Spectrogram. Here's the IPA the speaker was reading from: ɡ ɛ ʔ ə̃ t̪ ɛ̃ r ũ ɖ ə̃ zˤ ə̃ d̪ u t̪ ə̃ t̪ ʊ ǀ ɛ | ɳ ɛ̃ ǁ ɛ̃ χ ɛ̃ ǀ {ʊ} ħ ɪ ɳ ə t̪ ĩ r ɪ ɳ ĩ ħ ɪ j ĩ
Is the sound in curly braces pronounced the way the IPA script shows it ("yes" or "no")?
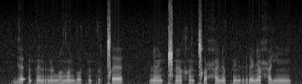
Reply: yes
